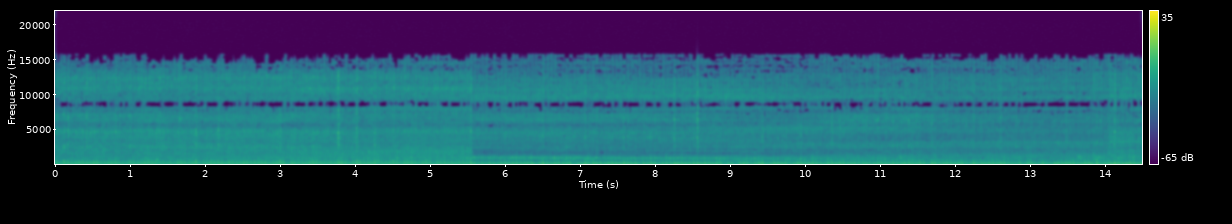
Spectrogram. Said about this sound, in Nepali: यहाँ चाहिँ अहिले ट्र्याक्टरले चाहिँ यहाँ रोपाईँ भइरहेको छ।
